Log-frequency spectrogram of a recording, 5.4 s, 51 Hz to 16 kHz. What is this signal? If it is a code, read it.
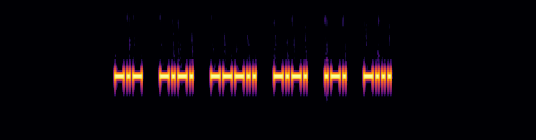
Morse code, heard as a keyed tone, about 40 wpm, spaced as for 29 wpm, 700 Hz. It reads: KC8CRB
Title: USA Call Signs - 6 Characters - 2x Character Spacing - 40wpm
